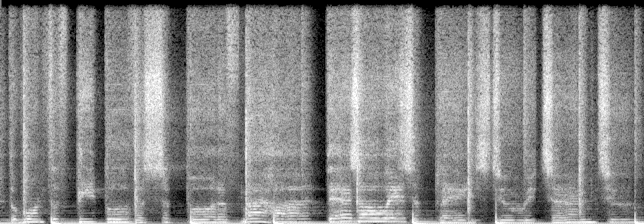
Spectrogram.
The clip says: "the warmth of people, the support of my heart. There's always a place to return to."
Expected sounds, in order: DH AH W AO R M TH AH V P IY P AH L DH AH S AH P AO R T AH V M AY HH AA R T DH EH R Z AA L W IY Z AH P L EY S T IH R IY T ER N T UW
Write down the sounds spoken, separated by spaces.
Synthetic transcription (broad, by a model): DH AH W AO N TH AH V P IY P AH L DH AH S AH P AO R T AH V M AY HH AA R T DH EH R Z AA L W IY Z AH P L EY S T IH R IY T ER N T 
